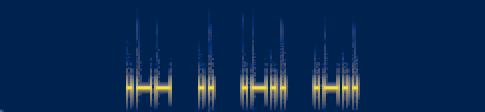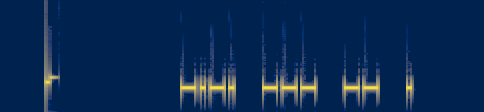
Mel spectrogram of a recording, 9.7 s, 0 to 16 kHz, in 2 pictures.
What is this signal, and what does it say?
Morse code, heard as a keyed tone, about 25 wpm, spaced as for 18 wpm, 700 Hz. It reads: WILL COME
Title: 2x Character Spacing - Top 100 Words - 25wpm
